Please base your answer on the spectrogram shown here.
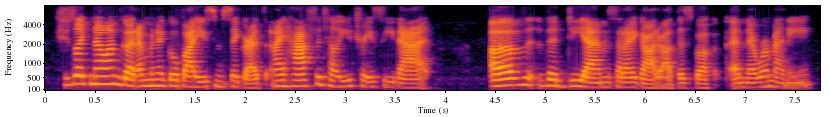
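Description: A woman's voice: on the low side, creaky, fairly bright tone. A woman hosting a podcast, chatting casually and expressively about books with an emphatic way of talking. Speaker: podcast host. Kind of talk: casual book discussion.

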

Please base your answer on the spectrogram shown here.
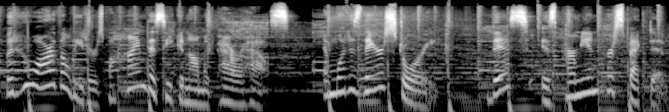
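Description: A woman's voice: fairly high pitch, very animated, moderate pace, over music. A woman hosting a podcast from her office, upbeat and effusive, moving from a scripted intro into casual interview chat. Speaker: podcast host.

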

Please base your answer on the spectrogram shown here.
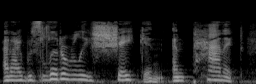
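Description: A German-born woman in her sixties, a nonprofit founder, telling a deeply personal story in an interview in an earnest, intense way, her voice rising sharply when moved. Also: brisk, bright, forceful tone, highs cut off. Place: Philadelphia.

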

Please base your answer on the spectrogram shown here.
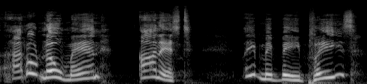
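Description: A man's voice: extremely high pitch, very animated, drawn-out words, mellow, no room sound, clean studio sound, pitched above the performer's own voice, full character voice. A man voicing a frightened, pleading male hostage in an audio story, speaking in a panic. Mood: terrified pleading.

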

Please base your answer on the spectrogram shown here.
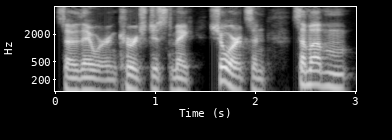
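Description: A man co-hosting a podcast in casual chat, speaking informally and haltingly as he corrects himself. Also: on the low side, a bit bright, dry recording, clean studio sound. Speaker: podcast co-host.

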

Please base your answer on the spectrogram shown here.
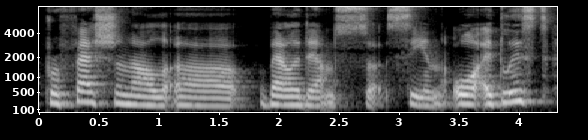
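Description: A woman's voice: medium pitch, slow, fairly bright tone. A woman interviewer asking long questions with many hesitant fillers.

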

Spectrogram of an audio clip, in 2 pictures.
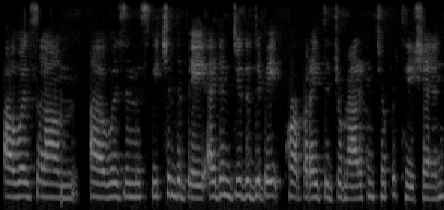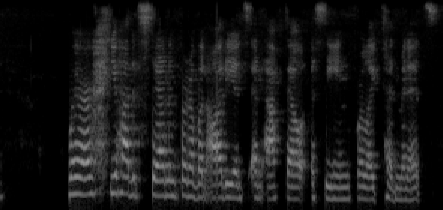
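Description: A woman's voice: mid-range voice, steady tone, normal speed, darkish tone. A woman born in the Philippines, a guest chatting casually in an interview, with lots of fillers and easy laughs. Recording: slightly dull lo-fi sound.

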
